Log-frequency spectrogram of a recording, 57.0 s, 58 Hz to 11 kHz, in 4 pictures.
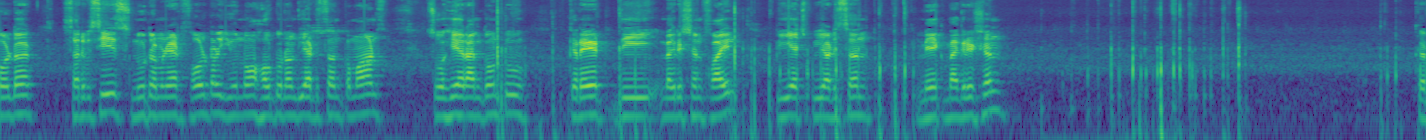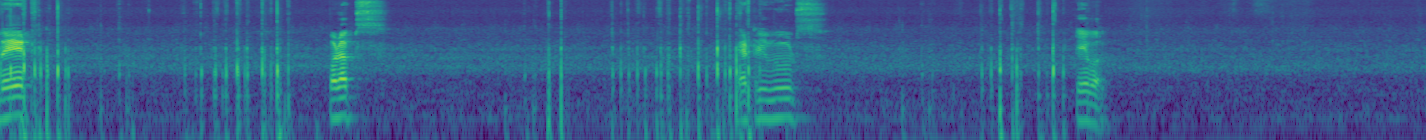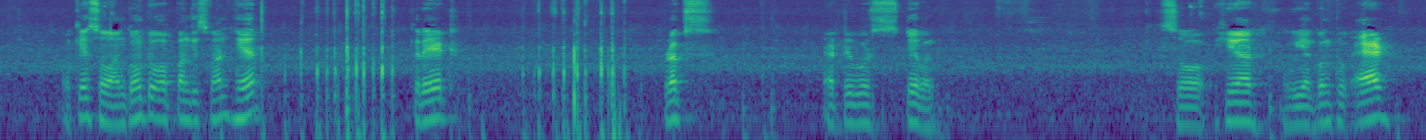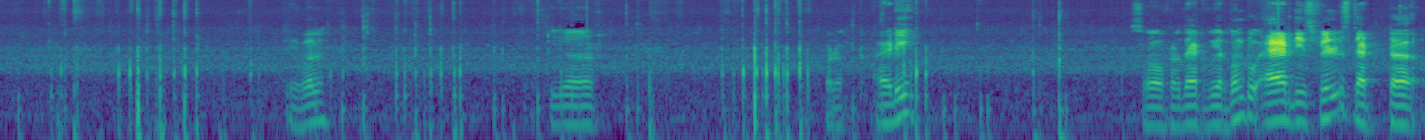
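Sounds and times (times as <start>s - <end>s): computer keyboard typing: 4.9s - 9.4s, 10.6s - 12.5s, 13.8s - 17.3s, 19.3s - 21.9s, 23.3s - 25.0s, 31.1s - 35.0s, 43.0s - 53.6s.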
